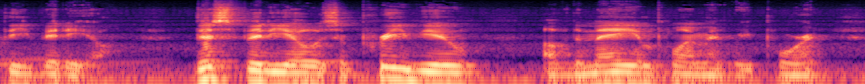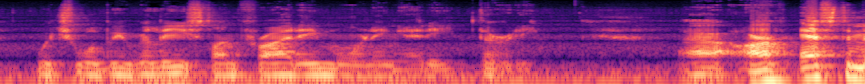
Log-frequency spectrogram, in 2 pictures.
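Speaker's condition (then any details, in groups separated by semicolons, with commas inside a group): No condition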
